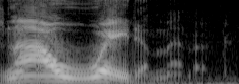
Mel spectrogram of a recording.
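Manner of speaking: loud angry outburst from the lady on the phone. Retold or imitated. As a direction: snap "wait a minute" at the caller, loud. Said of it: "Now, this time she's angry".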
